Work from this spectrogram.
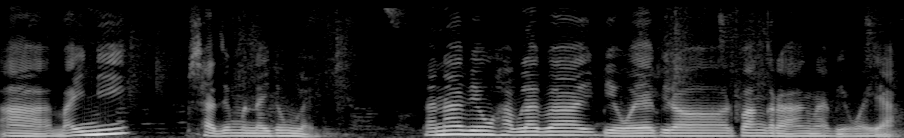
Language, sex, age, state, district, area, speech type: Bodo, female, 60+, Assam, Kokrajhar, urban, spontaneous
